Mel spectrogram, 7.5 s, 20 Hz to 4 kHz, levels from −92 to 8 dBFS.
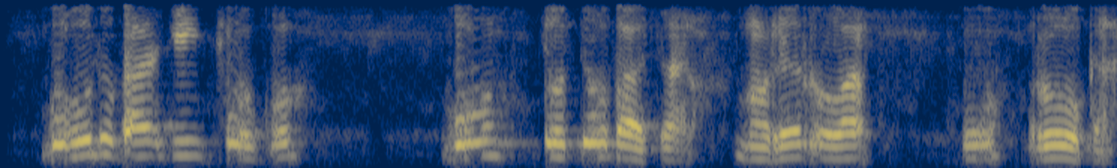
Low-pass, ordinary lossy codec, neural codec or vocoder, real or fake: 3.6 kHz; none; codec, 16 kHz, 4 kbps, FunCodec, trained on Chinese and English, 50 frames a second; fake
